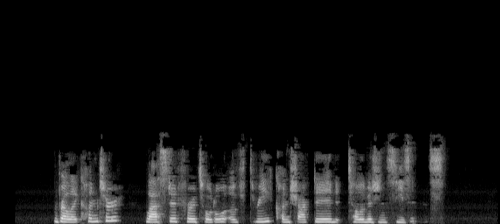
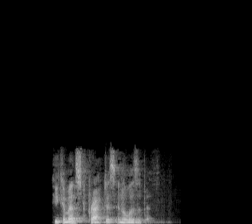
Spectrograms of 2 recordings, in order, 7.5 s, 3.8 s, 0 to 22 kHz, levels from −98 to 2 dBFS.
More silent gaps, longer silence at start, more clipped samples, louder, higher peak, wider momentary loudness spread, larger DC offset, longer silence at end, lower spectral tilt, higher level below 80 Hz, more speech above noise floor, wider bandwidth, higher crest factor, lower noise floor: neither; about the same, 0.8 s vs 0.8 s; neither; about the same, -24 LUFS vs -23 LUFS; about the same, -4 dBFS vs -4 dBFS; about the same, 13 LU vs 13 LU; neither; second, 0.9 s vs 1.5 s; second, -3 dB/octave vs -4.5 dB/octave; second, -78 dBFS vs -64 dBFS; second, 55 dB vs over 67 dB; about the same, 8.2 kHz vs 7.8 kHz; about the same, 20 dB vs 22 dB; second, -78 dBFS vs under -90 dBFS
